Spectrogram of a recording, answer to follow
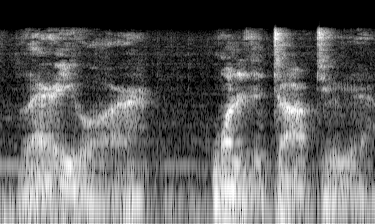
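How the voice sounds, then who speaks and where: Over clear background music, a man performs a put-on character voice at a moderate pace. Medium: video game. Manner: gruff, crude, boisterous.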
